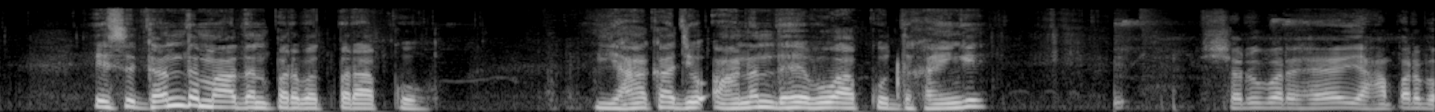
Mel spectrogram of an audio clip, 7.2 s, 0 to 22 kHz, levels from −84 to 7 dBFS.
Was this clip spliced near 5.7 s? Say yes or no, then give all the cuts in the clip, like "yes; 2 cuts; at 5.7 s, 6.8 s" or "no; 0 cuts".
yes; 1 cut; at 5.7 s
